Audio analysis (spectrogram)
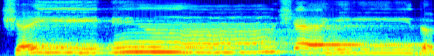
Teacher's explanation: واللہ علی کل شیء، یہاں پر تنوین 2 زیر ہے، تنوین کے بعد شین حرف اخفاء ہے تو اس تنوین میں اخفاء ہوگا، یعنی غنہ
